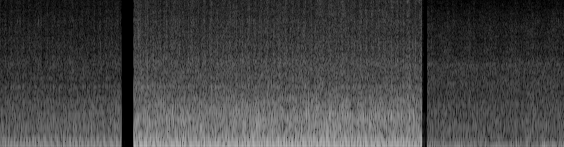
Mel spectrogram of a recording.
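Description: An armoured car's engine rumbles loudly close by.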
